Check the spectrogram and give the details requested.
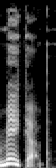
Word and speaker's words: make up: Notice in all of these, the stress is on up, make up, two words phrasal verb. As a noun, makeup. Now squeeze it into one word, makeup, and the stress shifts to the first syllable, make up.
